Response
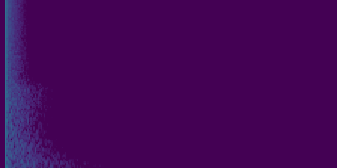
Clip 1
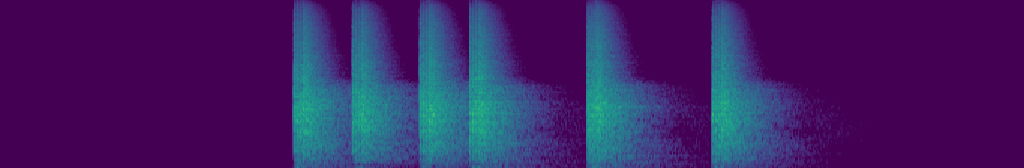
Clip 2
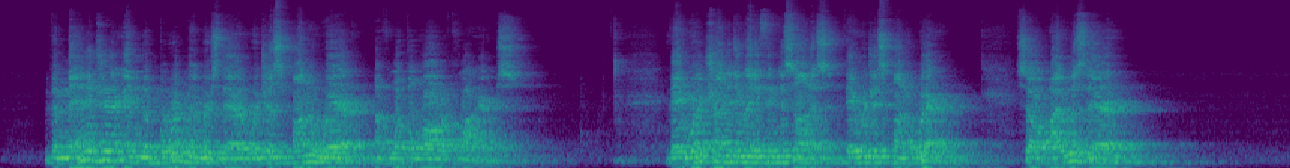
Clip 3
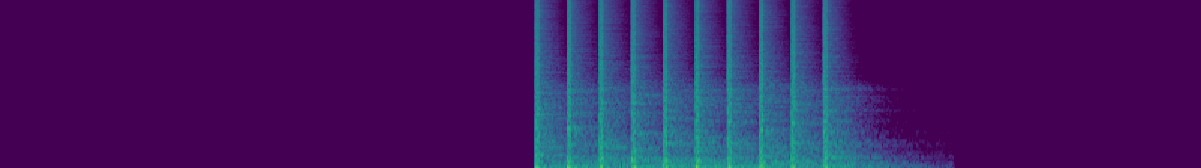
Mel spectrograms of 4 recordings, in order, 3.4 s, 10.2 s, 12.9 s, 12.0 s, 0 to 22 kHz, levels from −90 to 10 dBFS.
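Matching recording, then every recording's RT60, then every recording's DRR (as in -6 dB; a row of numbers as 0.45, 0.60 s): 3; 1.1 s, 1.1 s, not exponential; -1.0, -8.5, 5.0 dB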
